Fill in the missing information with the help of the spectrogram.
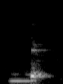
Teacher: The tip of the tongue is touching teeth ridge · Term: alveolar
